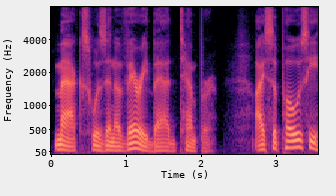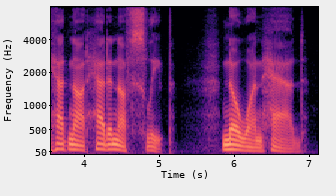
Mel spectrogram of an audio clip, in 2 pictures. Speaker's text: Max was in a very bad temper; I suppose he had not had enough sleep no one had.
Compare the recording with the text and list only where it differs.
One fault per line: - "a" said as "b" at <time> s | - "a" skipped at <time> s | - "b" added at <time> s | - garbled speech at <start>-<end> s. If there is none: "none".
none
